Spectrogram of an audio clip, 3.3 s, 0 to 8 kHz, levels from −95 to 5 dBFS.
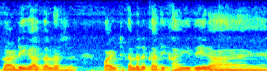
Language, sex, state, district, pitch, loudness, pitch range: Hindi, male, Haryana, Rohtak, 135 Hz, -15 LUFS, 125-145 Hz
